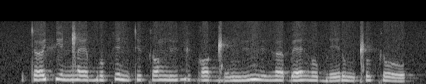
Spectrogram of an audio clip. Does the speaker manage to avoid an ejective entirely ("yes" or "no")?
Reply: yes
